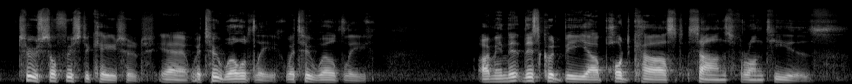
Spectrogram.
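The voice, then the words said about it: Australian accent. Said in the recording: “Some people have trouble with my Aussie accent.”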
